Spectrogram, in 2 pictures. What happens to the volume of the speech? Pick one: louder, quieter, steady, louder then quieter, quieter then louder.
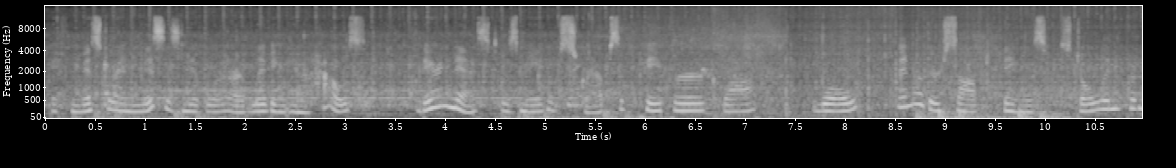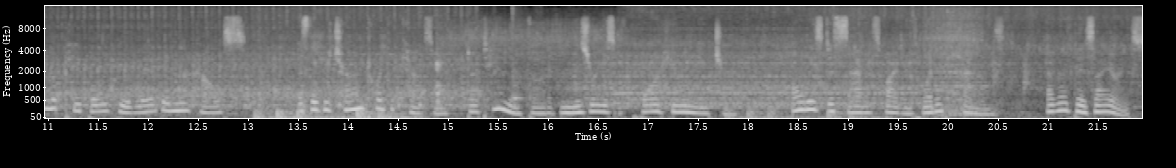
steady.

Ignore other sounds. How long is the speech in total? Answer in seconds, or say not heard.
22 s.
